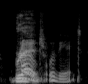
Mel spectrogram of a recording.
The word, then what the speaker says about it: bread: the a are you bread no you're not aesthetic the a isn't there bread the a isn't there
